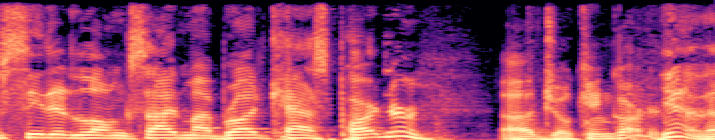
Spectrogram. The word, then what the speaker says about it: Joe King Carter: And the way we say it, you have to pronounce it that way because otherwise it sounds like you're saying Joking Carter.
